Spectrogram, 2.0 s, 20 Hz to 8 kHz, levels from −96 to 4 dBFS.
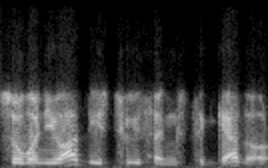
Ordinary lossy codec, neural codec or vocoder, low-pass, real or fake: Opus, 32 kbps; none; 7.2 kHz; real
